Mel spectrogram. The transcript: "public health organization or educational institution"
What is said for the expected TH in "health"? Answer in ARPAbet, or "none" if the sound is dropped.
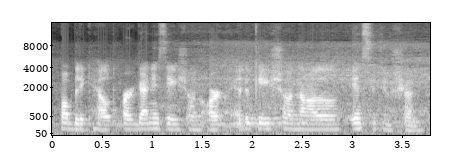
T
